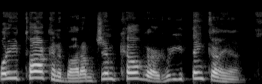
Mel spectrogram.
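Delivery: put-on thick New York accent. Retelling how the guy at the door let him in, thick new york accent. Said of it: "I laid my New York accent on thick".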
